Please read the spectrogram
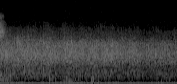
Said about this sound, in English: Give the Lord a hand clap of praise if you're ready to make decisions.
